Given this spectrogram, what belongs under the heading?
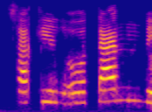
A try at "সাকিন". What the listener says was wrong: আবার বলে সাকিল, নুন সাকিন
